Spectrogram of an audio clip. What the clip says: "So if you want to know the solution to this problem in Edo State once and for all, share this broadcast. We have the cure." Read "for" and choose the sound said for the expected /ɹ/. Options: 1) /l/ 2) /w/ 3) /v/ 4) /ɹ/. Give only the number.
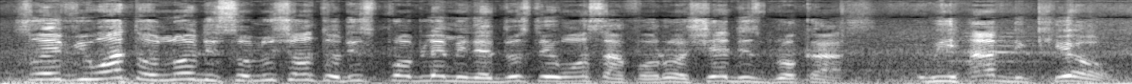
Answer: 4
